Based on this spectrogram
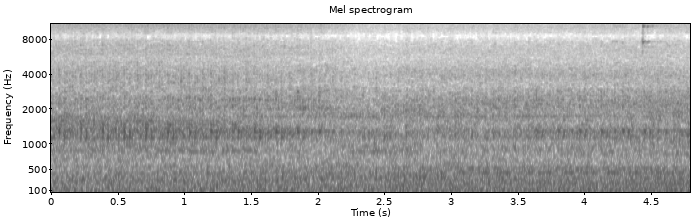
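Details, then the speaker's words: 1986 Ford F350 dually, 7.3 IDI diesel with ATS turbo kit. Even clatter at about two beats a second, no misses or wobble; healthy smooth idle, slight blow-by noted. "Man, that thing runs smooth. That thing ain't even wobbling or nothing. Look at that thing. Purring like a kid."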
